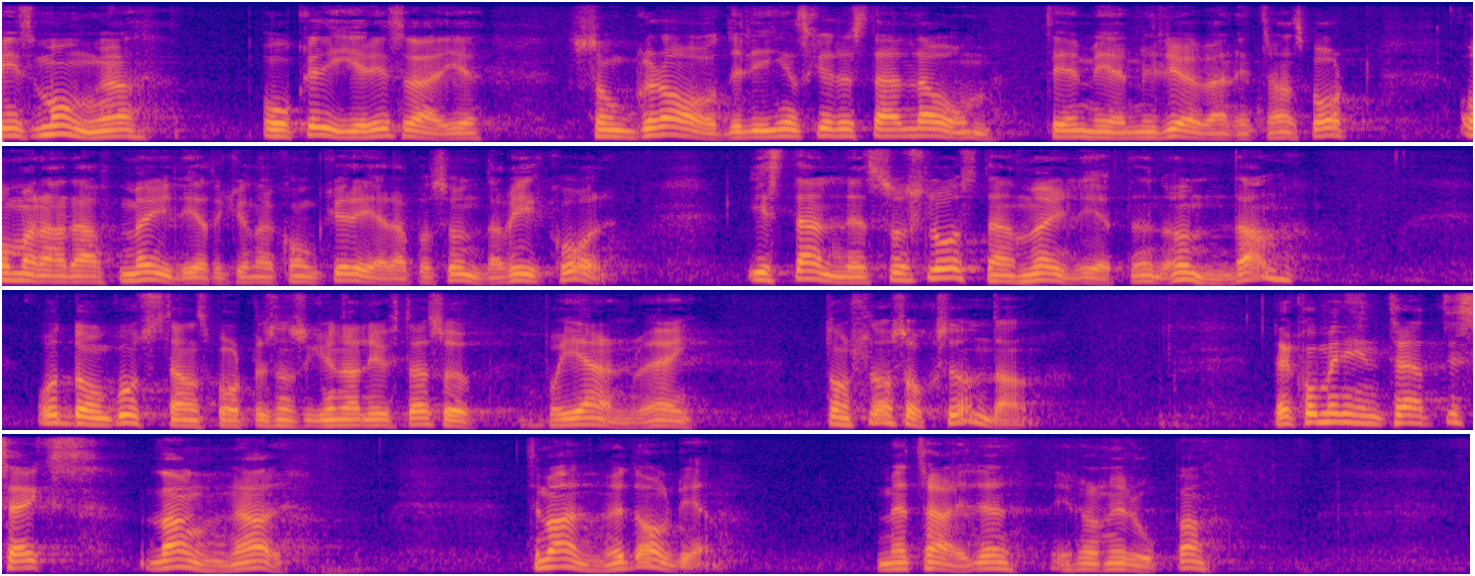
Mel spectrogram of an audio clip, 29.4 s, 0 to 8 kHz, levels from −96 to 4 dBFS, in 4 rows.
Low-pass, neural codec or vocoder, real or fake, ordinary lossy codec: 7.2 kHz; vocoder, 22.05 kHz, 80 mel bands, Vocos; fake; none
